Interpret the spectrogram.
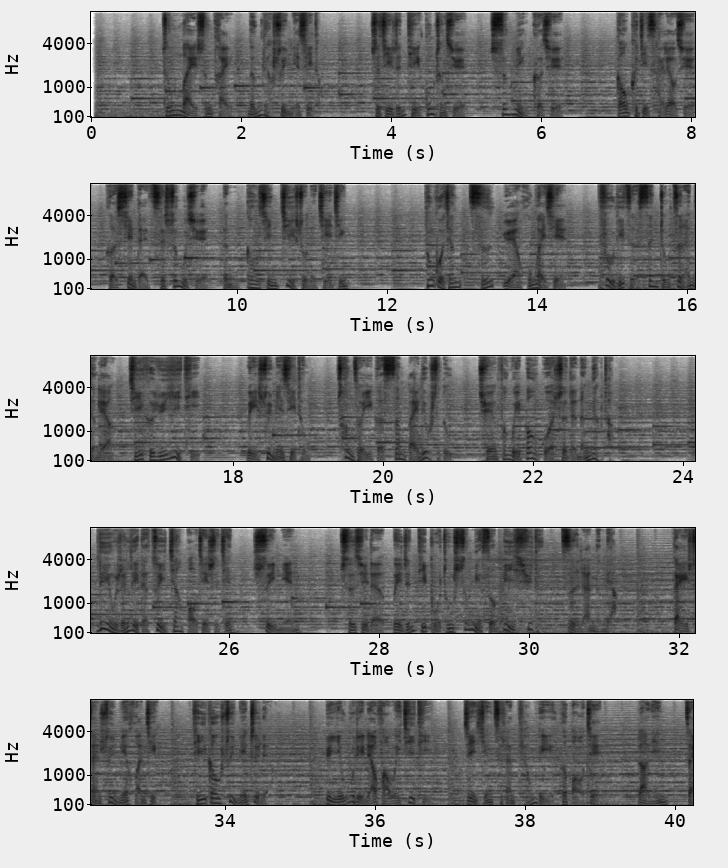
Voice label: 男 科技感 能量睡眠; 中脉能量睡眠

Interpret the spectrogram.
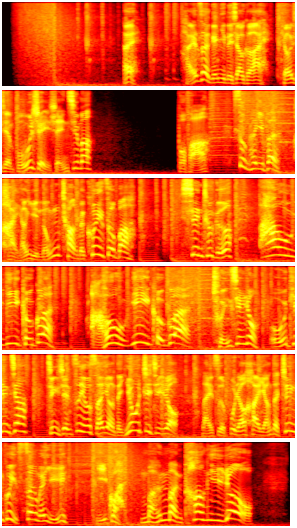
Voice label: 男 广告 宠物食品 阳光活力

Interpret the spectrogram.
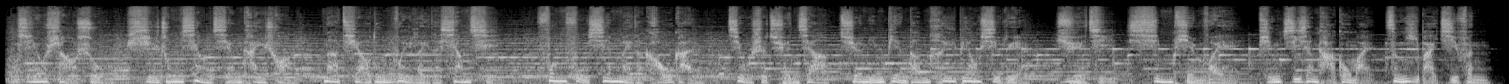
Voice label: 男 广告 国语男声配音; 全家 便当

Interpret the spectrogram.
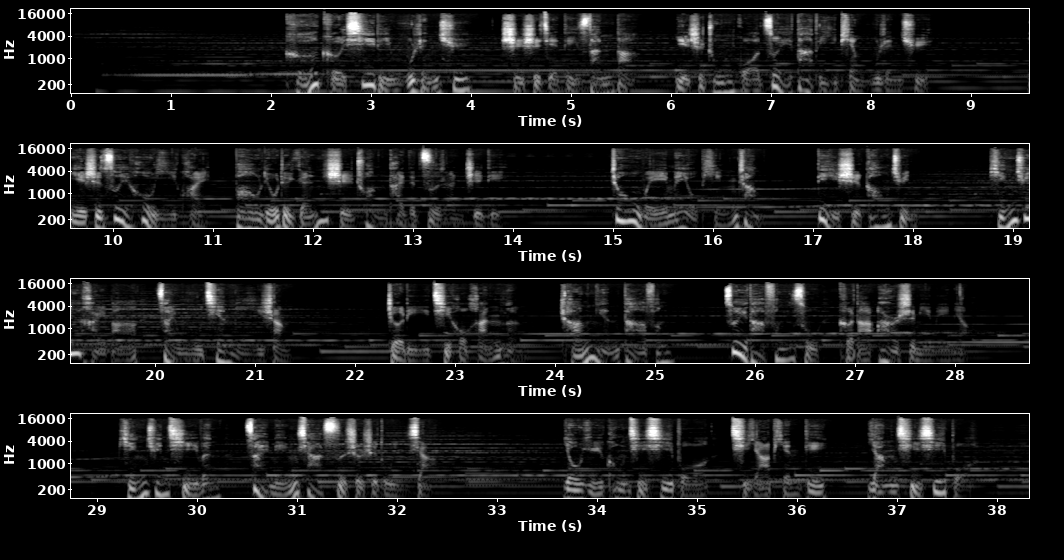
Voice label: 男 专题 纪录片; 可可西里

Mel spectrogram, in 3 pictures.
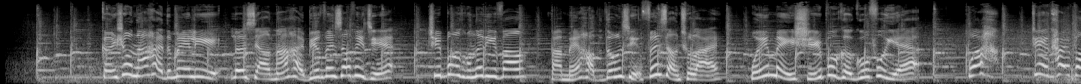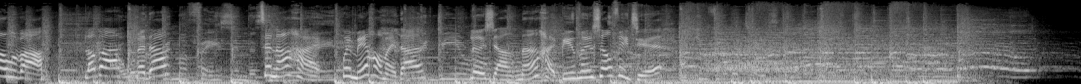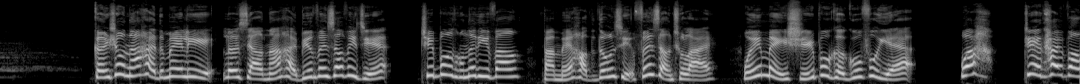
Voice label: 女,欢乐

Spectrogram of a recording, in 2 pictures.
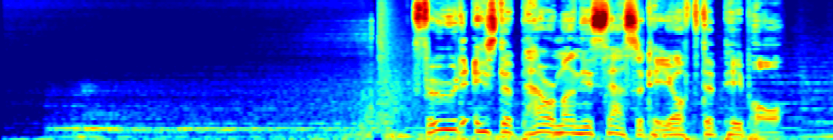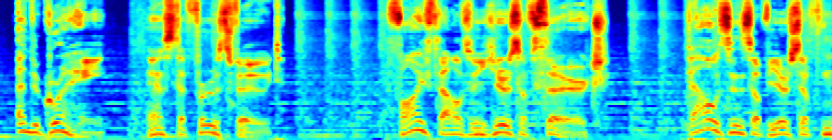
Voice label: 男 英文 大气震撼; 河南粮院

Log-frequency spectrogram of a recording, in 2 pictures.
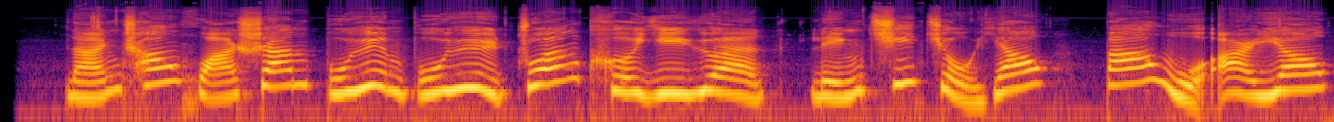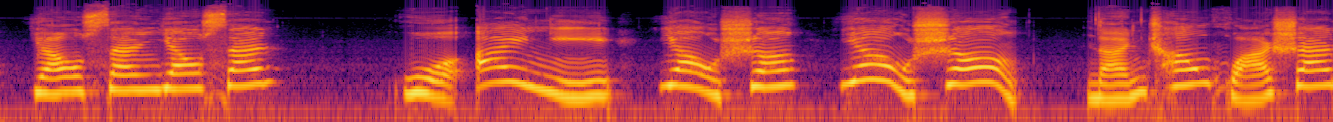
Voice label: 女 童声模仿

